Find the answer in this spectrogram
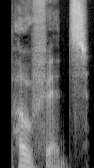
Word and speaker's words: POFDS: POFDS, pronounced poe-fids.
